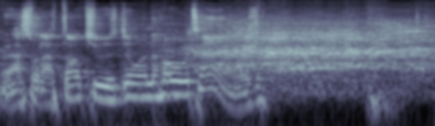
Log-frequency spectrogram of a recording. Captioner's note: audience laughing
